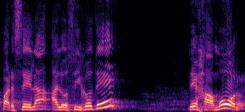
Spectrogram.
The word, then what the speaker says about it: Hamor: En el original es Amor, con H, pero este de Amor tenía poco. Amor, pero obviamente la nueva versión hace la traducción de esa manera para decirnos cómo se pronuncia, Hamor, ¿no?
